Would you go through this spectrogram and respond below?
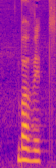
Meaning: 1. to enjoy 2. to entertain, to amuse (subject: person, object: person) 3. to talk, to converse 4. to have fun
- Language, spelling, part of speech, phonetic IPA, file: Czech, bavit, verb, [ˈbavɪt], Cs-bavit.ogg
